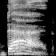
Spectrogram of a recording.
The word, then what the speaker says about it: dad: Okay, so this is my dad or this is my daddy. Okay, இந்த மாதிரி நீங்க சொல்லிக்கலாம். But so if you pronounce this word, just you have to open your mouth while you are pronouncing dad.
